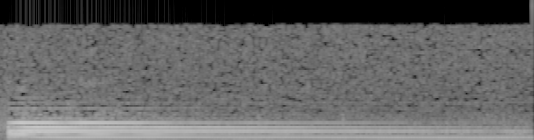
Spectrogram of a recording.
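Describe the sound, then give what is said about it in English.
A large bell rings out from a single strike. Its deep tone is layered with harmonics and sustains loudly, fading only slowly over the following seconds, with nothing else heard. “decides to once again strike the bell”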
